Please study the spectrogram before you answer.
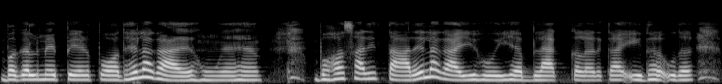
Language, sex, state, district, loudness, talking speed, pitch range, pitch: Hindi, female, Jharkhand, Garhwa, -14 LUFS, 150 wpm, 205-240 Hz, 215 Hz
